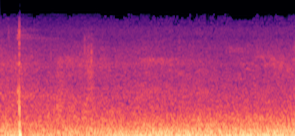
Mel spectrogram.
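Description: Wind buffeting the camera microphone outdoors: a steady low rumble, with a single sharp click just after the start.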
